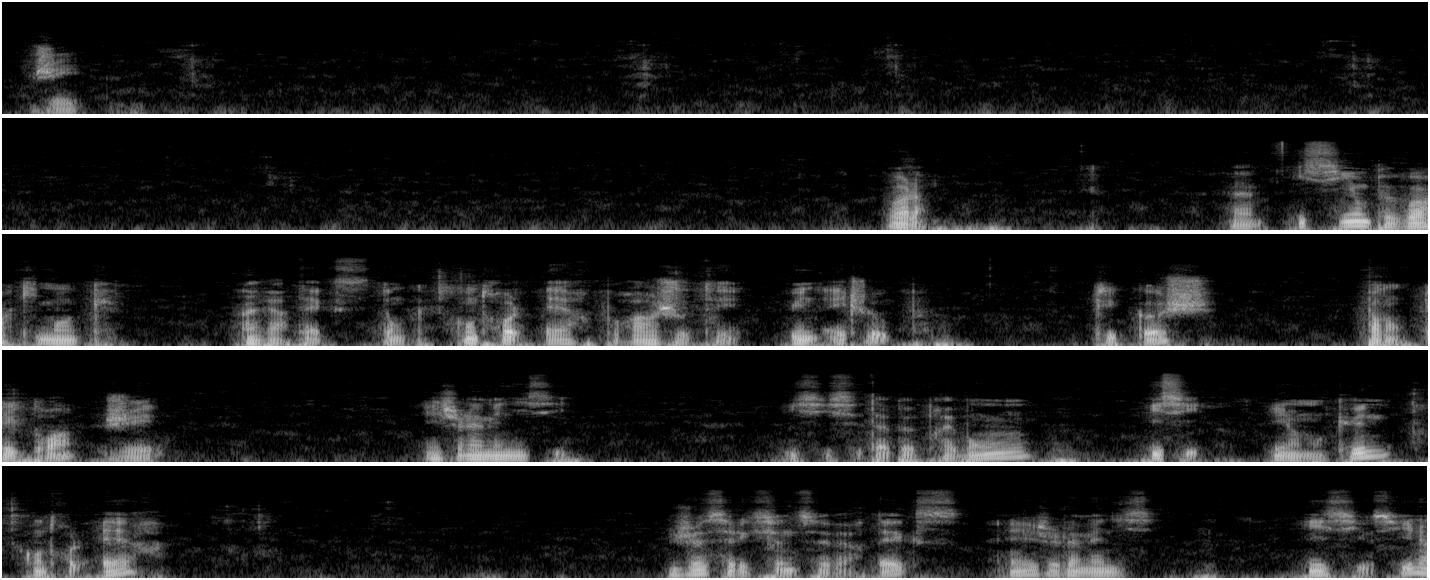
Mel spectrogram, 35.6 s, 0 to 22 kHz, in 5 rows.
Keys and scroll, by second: 1.0 g, 3.2 g, 4.5 g, 6.9 g, 8.5 g, 16.4 ctrl+r, 21.5 g, 28.4 ctrl+r, 32.4 g.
